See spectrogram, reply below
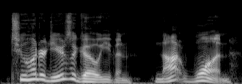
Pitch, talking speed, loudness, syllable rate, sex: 155 Hz, 150 wpm, -17 LUFS, 5.4 syllables/s, male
